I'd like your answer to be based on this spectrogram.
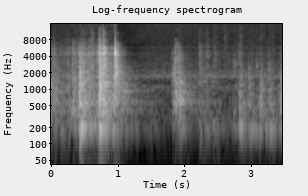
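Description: A drawer on a Craftsman five-drawer rolling tool cabinet slides and catches its locking tab, giving a sharp metallic clatter, then two more shorter slides and clunks, close and loud against quiet.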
